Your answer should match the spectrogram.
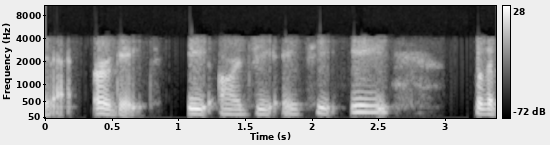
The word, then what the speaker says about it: ergate: case they didn't i didn't say that ergate e-r-g-a-t-e for the pronunciation ergate now we're going to have to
